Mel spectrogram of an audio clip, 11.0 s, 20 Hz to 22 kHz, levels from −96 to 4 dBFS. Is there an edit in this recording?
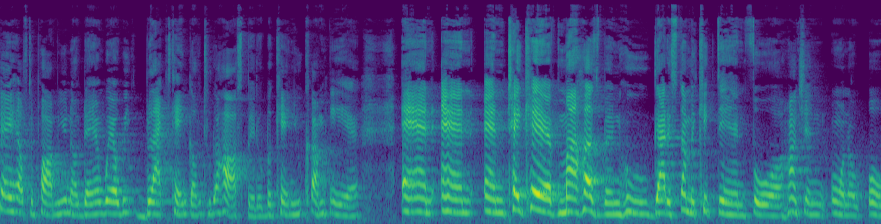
no; 0 cuts

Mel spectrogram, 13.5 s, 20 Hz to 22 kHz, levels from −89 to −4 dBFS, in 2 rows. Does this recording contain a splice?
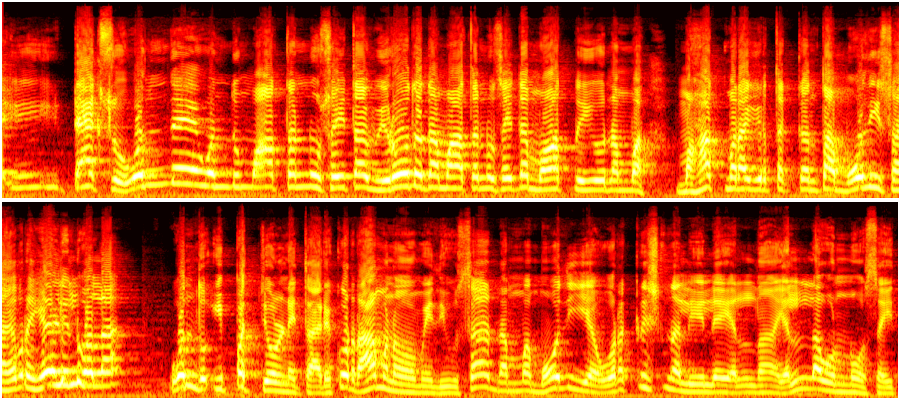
yes; 1 cut; at 7.8 s

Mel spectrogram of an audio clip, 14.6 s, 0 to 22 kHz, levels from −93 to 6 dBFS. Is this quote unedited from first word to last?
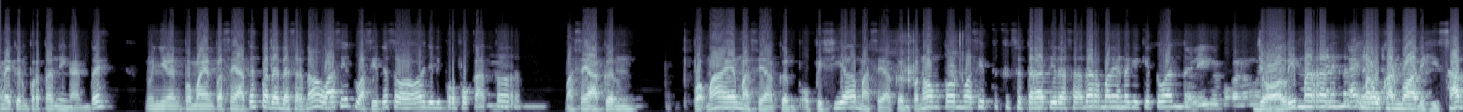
yes; 0 cuts

